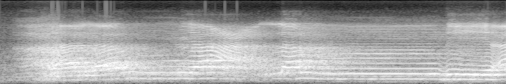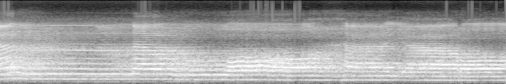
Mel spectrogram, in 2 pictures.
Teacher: Bi annallah, dengungkan juga huruf nun bertasydidnya ya.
